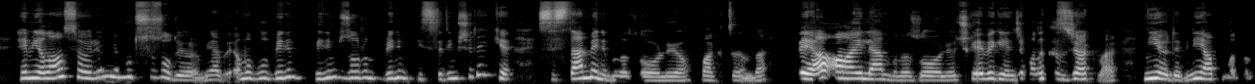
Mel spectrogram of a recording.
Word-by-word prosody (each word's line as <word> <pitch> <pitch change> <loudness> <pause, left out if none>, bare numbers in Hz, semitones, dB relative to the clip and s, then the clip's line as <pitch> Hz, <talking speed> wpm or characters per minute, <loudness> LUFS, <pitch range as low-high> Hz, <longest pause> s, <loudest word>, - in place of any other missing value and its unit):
hem 290 +1 +2
yalan 290 +4 +4
söylüyorum 340 -1 -1
ve - - 0
mutsuz 330 -1 -2
oluyorum 210 -11 -4
ya, 215 0 -7
b - - -14
eee, - - -11
ama 265 +2 -1
bu 280 -2 -4
benim 300 +1 -1
benim 300 +6 -1
zorun 295 -2 -3
benim 285 +1 -1
istediğim 245 +3 -3
şey 350 +7 -7
değil 445 0 -7
ki. 255 - -3 0.2
Sistem 260 +7 +6
beni 250 -11 0
buna 190 -1 -6 0.2
zorluyor 185 +1 -4
baktığında 195 -1 -7 0.3
veya 245 -3 +9 0.2
ailem 260 -6 +3
buna 190 0 -6
zorluyor. 195 +1 -4
Çünkü 255 +5 -5
eve 275 +2 +1
gelince 240 +1 -3
bana 255 +2 -3
kızacaklar. 250 0 -2 0.3
"Niye 275 -1 +6
ödevini 220 +4 -2
yapmadın?" 280 +5 -3
265 Hz, 170 wpm, -20 LUFS, 215-290 Hz, 0.3 s, veya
